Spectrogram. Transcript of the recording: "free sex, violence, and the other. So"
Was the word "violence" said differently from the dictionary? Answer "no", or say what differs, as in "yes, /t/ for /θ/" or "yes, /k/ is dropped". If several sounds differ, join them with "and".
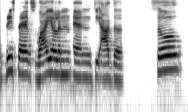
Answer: yes, /s/ is dropped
